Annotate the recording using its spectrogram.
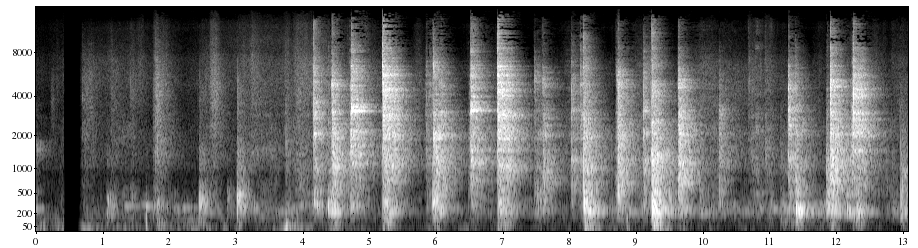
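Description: Metal parts of a weight bench clank and click as they are adjusted.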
